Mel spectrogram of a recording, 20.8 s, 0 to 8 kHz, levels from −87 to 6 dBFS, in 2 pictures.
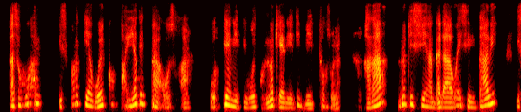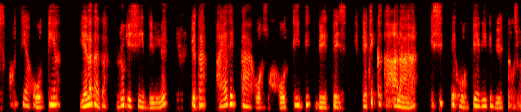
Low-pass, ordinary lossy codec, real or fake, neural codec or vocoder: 7.2 kHz; Opus, 32 kbps; fake; codec, 24 kHz, 0.9 kbps, WavTokenizer, medium music audio release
